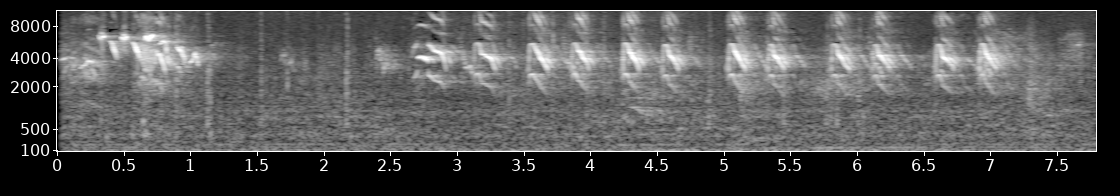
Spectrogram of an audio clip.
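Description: A Palestine sunbird gives a run of high, thin, sharply descending notes, about one every half second, with a brief twittering burst before; faint background hum.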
